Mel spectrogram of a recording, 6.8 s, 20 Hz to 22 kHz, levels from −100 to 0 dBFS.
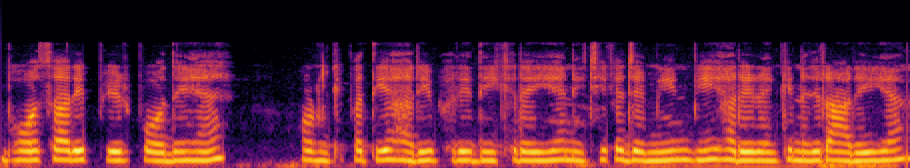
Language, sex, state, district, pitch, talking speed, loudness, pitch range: Hindi, female, Uttar Pradesh, Budaun, 210 Hz, 200 wpm, -15 LUFS, 205-220 Hz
